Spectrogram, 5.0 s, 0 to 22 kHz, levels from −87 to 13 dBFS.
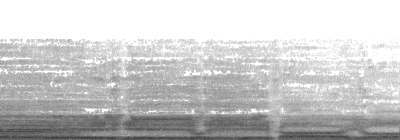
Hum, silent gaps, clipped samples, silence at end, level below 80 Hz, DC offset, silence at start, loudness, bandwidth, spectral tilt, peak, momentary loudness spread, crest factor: none; none; under 0.1%; 0 s; -64 dBFS; under 0.1%; 0 s; -16 LUFS; 15.5 kHz; -5 dB/octave; -2 dBFS; 6 LU; 14 dB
